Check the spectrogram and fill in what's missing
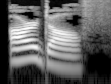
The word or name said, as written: ardolf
